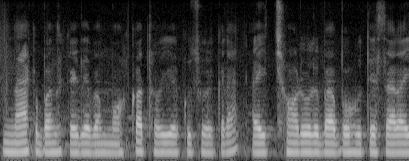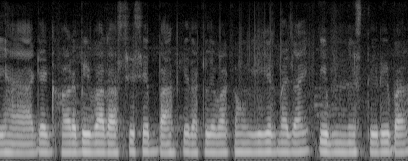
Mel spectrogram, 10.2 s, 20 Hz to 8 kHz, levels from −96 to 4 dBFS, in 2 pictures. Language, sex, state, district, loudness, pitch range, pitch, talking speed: Bhojpuri, male, Bihar, Sitamarhi, -27 LUFS, 125-130 Hz, 130 Hz, 190 wpm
